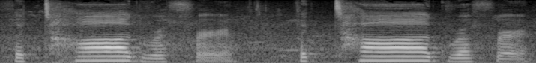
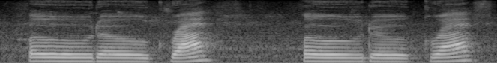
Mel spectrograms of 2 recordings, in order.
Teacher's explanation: So we stress the do in photograph and the ta in photographer. So the stress shifts to the second syllable in photographer, and the stress is on the first syllable in photograph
